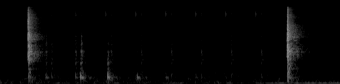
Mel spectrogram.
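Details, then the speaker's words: Macintosh Plus power-on: switch click then soft, even flub-flub ticking about three times a second as the supply cycles instead of starting; suspected shorted flyback or bad capacitors, later found bad U3 optoisolator. "Well, there might be two problems. A, the flyback might be shorted, and that's really bad. But B, it may have bad capacitors."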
